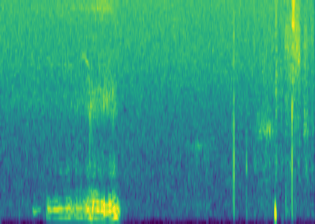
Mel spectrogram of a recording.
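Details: Sleeping cat snoring: a single low, rattling snore lasting about a second, then quiet breathing with a few faint clicks.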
